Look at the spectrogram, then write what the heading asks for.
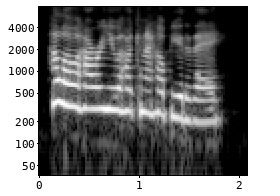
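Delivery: quick, polite, professional customer-service phone voice. Showing how they code-switch when dealing with corporate america, formal corporate greeting voice. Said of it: "We have to code switch".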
